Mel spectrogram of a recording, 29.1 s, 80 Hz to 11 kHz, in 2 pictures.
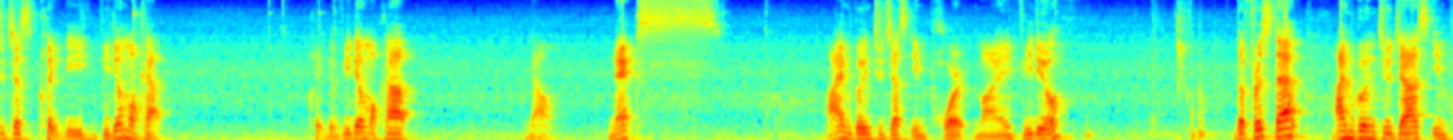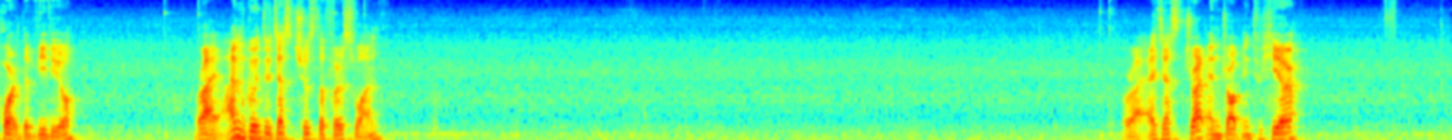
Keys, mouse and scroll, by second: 1.4 click, 2.7 click, 3.2 click, 5.2 click, 7.7 click, 8.9 click, 10.5 click, 11.1 click, 11.6 drag, 14.0 click, 14.9 click, 16.2-16.5 drag, 17.9 click, 18.1 click, 25.6 click, 25.7-27.3 drag.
